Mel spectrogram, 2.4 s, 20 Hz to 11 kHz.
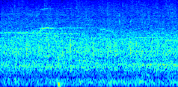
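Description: Crowd applause in a FIFA 22 football match, a steady, soft wash of clapping and stadium noise holding evenly throughout at a distance.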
